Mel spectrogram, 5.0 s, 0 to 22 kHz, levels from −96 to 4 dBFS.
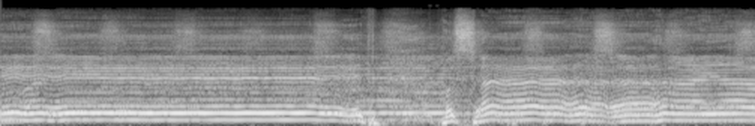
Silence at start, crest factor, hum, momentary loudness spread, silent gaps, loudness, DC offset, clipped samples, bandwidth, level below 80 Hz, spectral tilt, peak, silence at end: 0 s; 10 dB; none; 3 LU; none; -10 LUFS; under 0.1%; under 0.1%; 15 kHz; -42 dBFS; -4.5 dB/octave; 0 dBFS; 0 s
